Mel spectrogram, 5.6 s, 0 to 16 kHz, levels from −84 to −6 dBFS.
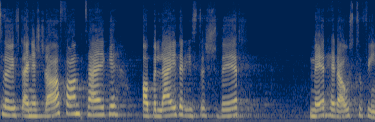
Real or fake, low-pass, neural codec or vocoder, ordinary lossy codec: real; 14.4 kHz; none; Opus, 32 kbps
